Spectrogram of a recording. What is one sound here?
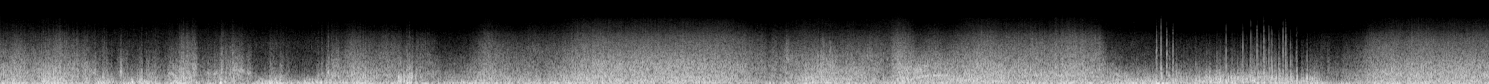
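Strong wind roars and buffets against a microphone high in the open air.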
